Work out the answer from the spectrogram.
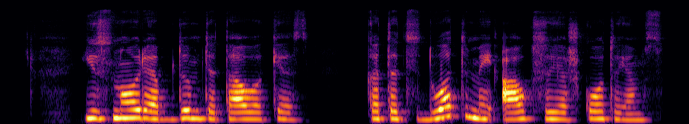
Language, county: Lithuanian, Alytus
